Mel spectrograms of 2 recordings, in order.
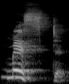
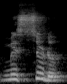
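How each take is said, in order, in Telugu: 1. చివరి శబ్దం చిన్న 't' శబ్దం. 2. చివరి శబ్దం 'd' + ఒక అచ్చు. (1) "తర్వాత రాసే డీని టాలాగా చదవాలి" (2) "అంతేగాని ఇలా చదవకూడదు, మిస్సుడు కిస్సుడు అలా కాదు"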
